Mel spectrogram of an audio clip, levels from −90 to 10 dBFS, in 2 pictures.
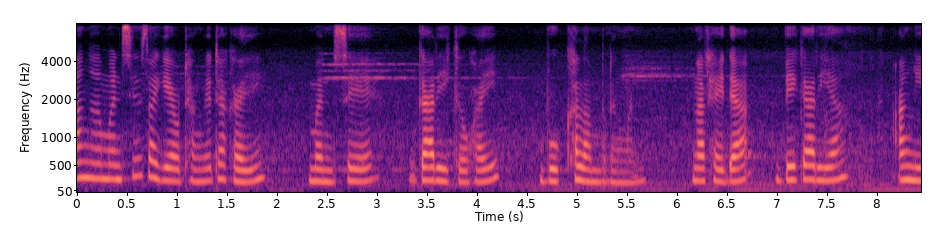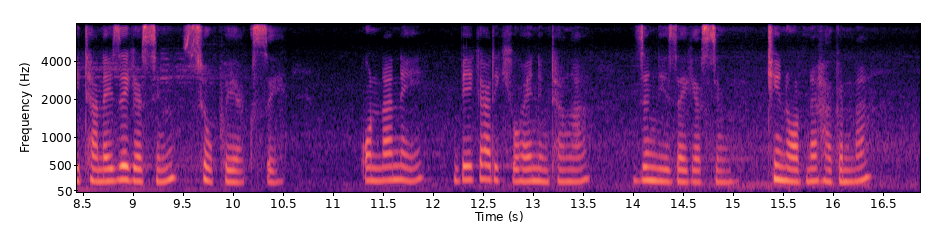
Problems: none marked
